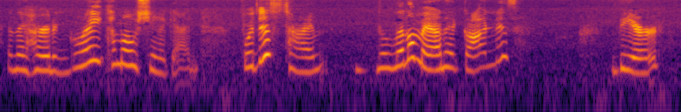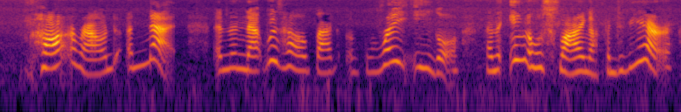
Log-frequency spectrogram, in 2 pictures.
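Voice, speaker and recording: A woman telling a fairy tale in a lively, unscripted way, with small slips and repetitions. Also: high-pitched, poor audio. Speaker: storyteller. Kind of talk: casual storytelling.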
